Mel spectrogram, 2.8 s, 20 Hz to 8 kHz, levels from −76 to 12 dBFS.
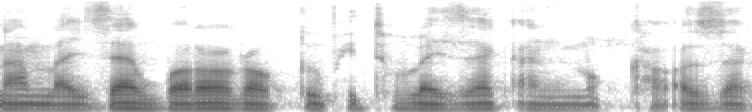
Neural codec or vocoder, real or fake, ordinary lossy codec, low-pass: codec, 16 kHz, 4 kbps, X-Codec, HuBERT features, trained on LibriSpeech; fake; none; none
